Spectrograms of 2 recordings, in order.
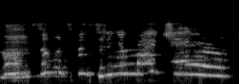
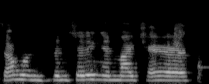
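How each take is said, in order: First: It is said in a shocked voice. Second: It is said in an angry voice.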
